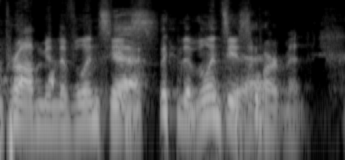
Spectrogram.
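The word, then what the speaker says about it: Valincius: Is the last name pronounced Valencius or Valinkis? Valencius.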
